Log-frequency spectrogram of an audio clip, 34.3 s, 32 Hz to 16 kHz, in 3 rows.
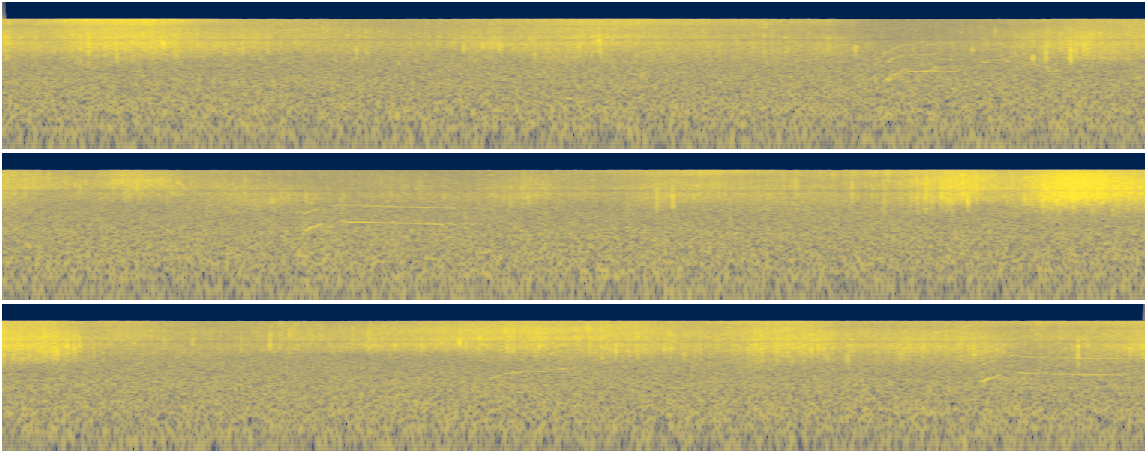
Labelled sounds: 8.8	10.2	killer whale, Bigg's (transient), Gulf of Alaska transient, 0.41 to 2.8 kHz
14.4	16.1	killer whale, Bigg's (transient), Gulf of Alaska transient, 0.41 to 1.9 kHz
32.5	34.2	killer whale, Bigg's (transient), Gulf of Alaska transient, 0.48 to 1.9 kHz

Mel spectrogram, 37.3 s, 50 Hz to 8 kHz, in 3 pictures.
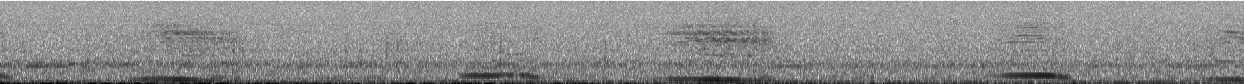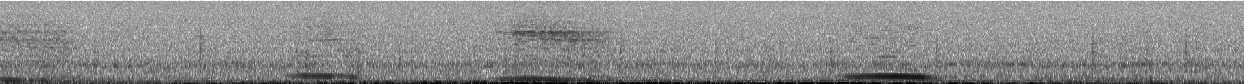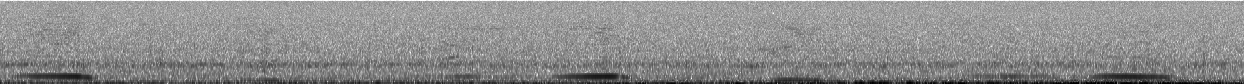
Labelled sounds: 1.6	2.3	humpback whale, 2.0 to 2.8 kHz
6.7	7.6	humpback whale, 1.8 to 2.8 kHz
10.1	10.5	humpback whale, 3.1 to 3.2 kHz
15.5	15.9	humpback whale, 1.9 to 2.1 kHz
17.4	18.2	humpback whale, 2.0 to 2.9 kHz

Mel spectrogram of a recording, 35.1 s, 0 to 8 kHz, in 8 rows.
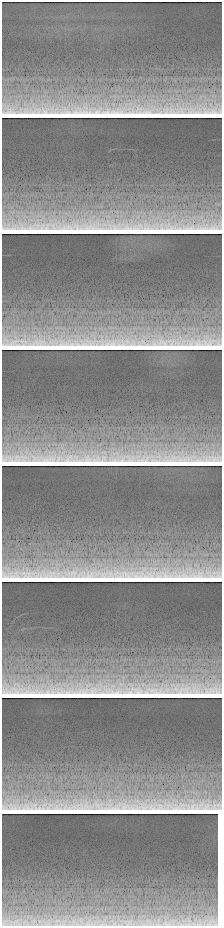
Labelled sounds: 6.4	7.1	killer whale, 2.0 to 3.5 kHz
22.1	23.0	killer whale, 2.0 to 3.3 kHz

